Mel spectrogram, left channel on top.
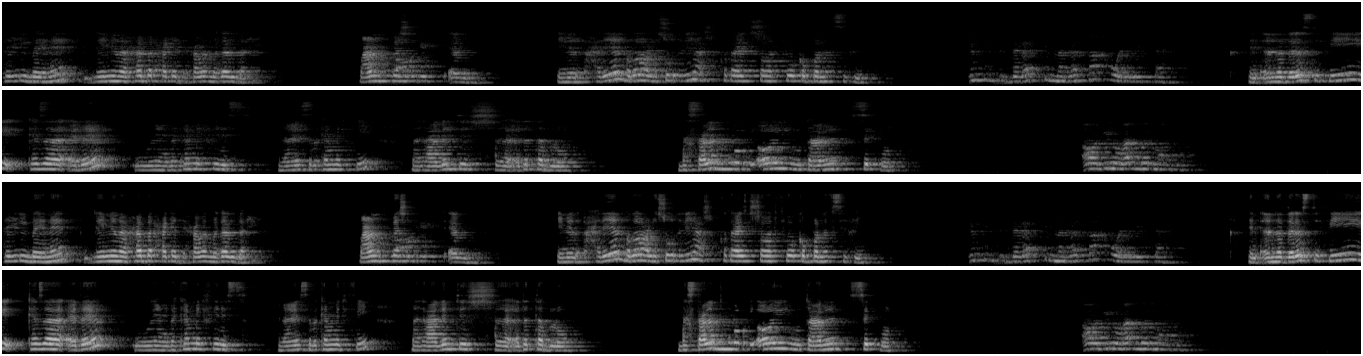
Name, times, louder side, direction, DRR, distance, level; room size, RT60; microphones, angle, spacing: voice 1, 0.0-2.5 3.6-4.0 4.5-4.8 5.6-8.7 12.5-14.6 14.9-15.9 16.4-17.3 17.7-19.3 20.4-22.5, right 4 dB, 50° right, 7 dB, 0.4 m, -30 dB
voice 2, 3.9-4.3 9.7-11.7 20.7-21.0 24.4-25.4, right 2 dB, ahead, -3 dB, 0.6 m, -36 dB
5.5 x 2.4 x 3.3 m, 0.63 s
head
